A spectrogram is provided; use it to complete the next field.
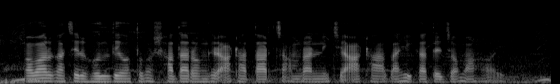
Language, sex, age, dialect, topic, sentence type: Bengali, male, 31-35, Northern/Varendri, agriculture, statement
